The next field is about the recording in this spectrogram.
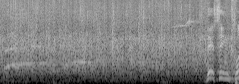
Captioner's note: applause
